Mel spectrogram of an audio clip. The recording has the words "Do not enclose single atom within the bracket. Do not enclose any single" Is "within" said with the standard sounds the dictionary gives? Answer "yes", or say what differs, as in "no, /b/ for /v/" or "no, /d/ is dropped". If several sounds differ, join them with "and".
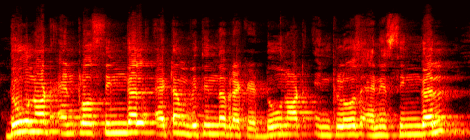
no, /t/ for /θ/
